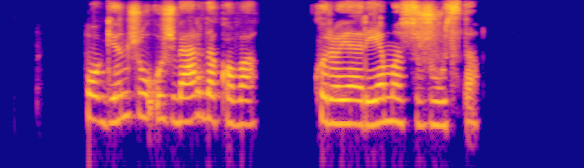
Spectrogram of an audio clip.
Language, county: Lithuanian, Kaunas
